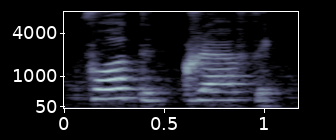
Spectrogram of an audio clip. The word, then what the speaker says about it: photographic: For example, photographic. Primary stress is on the third syllable, and the secondary stress is on the first syllable, po.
